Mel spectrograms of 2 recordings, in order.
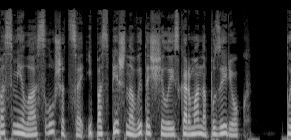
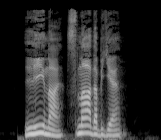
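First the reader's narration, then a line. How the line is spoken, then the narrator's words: Shouted. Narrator (Russian): крикнул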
